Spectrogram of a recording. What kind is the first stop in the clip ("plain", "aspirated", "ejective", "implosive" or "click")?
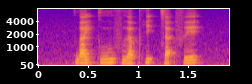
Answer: plain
